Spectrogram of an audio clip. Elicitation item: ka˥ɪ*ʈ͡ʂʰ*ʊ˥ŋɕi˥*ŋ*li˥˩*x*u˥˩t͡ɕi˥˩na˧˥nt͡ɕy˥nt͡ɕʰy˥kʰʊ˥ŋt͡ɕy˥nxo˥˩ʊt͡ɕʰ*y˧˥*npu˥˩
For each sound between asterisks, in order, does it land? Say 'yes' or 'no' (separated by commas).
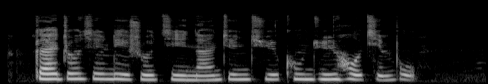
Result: no, no, no, no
